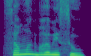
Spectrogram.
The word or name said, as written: ಸಮುದ್ಭವಿಸು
